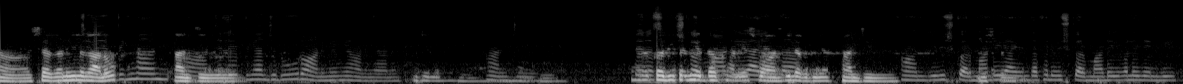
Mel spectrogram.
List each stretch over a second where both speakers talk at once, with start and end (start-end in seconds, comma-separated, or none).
6.3-8.0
